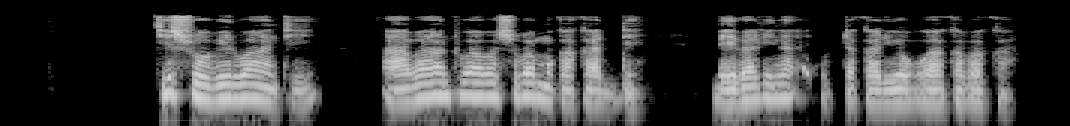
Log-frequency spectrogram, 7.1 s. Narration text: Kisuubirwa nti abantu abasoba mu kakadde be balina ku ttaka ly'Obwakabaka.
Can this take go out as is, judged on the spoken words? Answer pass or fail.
pass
